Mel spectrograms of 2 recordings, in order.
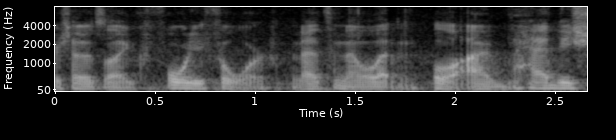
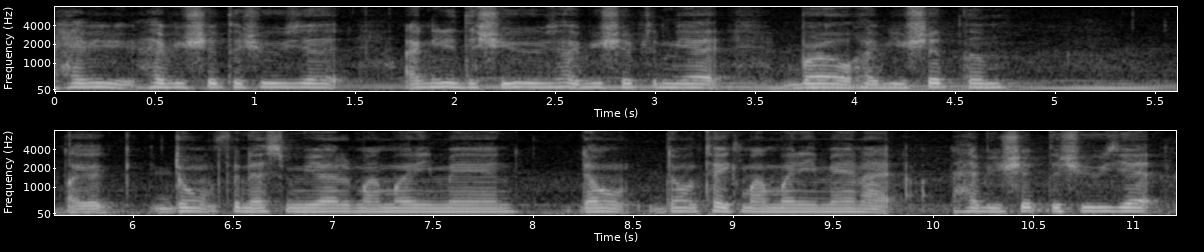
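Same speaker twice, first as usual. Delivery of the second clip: higher, insistent nagging in one repetitive run; pestering buyer; 4 semitones higher than usual. Retold or imitated. Buyer badgering the seller to ship his shoes, pestering. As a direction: imitate someone pestering, pitched up.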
